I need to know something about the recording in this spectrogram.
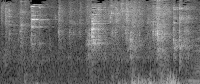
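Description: Footsteps crunching and scuffing over a floor of broken ceiling tiles and debris, with a brief light clink about a third of a second in.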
